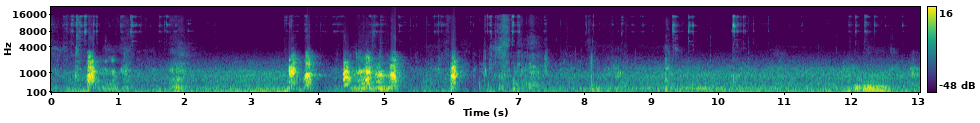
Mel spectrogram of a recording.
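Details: Two Siberian Huskies, Gamba and Nana, playing rough with each other so that it looks like fighting; short yips and bark-like bursts come in clusters around four to five seconds, with scattered single calls and quieter background rustling between.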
